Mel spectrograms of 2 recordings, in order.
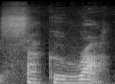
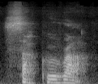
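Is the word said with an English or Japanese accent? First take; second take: English; English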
